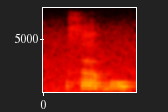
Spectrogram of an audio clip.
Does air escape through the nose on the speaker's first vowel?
no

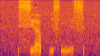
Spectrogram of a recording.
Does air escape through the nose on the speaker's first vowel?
no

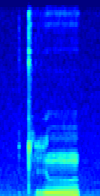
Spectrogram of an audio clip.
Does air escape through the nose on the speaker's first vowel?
yes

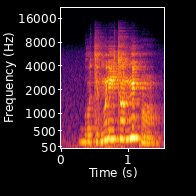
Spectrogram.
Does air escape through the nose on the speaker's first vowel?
no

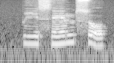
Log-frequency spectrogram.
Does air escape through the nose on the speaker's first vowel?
no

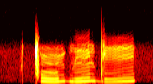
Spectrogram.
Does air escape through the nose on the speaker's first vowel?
yes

